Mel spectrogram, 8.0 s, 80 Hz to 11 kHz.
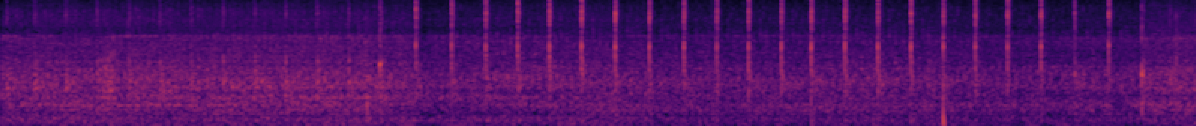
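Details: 1996 Acura TL 2.5 five-cylinder idling with cylinder 1 misfire: sharp regular snapping tick about twice a second over rough beat; spark seen escaping distributor cap at cylinder 1 only; owner plans to replace cap, fix unconfirmed.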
